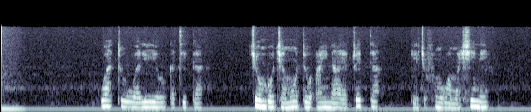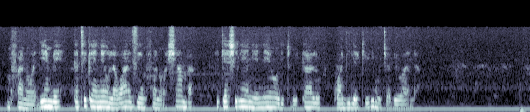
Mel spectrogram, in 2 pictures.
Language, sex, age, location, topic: Swahili, female, 25-35, Dar es Salaam, agriculture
